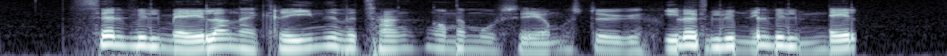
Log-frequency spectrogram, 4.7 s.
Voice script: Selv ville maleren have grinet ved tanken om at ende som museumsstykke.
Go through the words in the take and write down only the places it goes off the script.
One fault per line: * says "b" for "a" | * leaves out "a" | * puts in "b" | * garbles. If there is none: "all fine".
* leaves out "at ende"
* garbles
